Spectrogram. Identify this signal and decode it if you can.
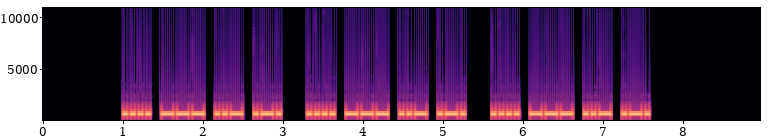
Morse code, heard as a keyed tone, about 25 wpm, 700 Hz. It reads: HOUR HOUR HOUR
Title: Top 500 Words Repeated 25wpm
